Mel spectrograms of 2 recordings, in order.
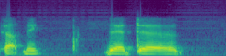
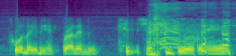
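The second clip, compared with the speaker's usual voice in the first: ordinary talk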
